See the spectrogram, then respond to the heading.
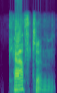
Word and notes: kaftan: American English

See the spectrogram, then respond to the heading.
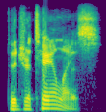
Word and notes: digitalis: American English

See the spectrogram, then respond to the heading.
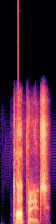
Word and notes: puppet: British English

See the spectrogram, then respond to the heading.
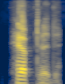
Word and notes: heptad: American English

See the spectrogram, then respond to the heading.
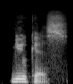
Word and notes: mucus: American English

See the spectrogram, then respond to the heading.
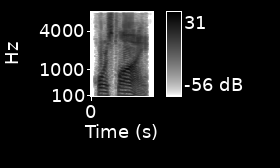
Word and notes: horsefly: American English

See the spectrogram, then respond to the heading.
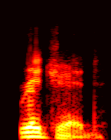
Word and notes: rigid: American English

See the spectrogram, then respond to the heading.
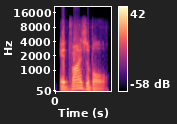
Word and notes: advisable: American English

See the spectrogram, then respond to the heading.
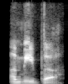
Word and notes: amoeba: American English

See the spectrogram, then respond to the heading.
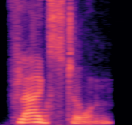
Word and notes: flagstone: Indian

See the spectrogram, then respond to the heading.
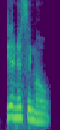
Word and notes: pianissimo: Indian

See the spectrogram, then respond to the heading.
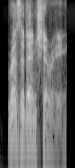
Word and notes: Residentiary: British English

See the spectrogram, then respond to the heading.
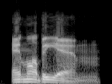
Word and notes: MRBM: British English

